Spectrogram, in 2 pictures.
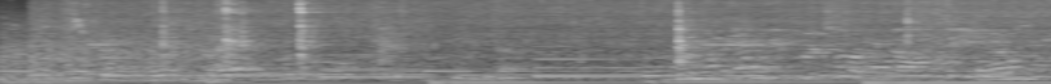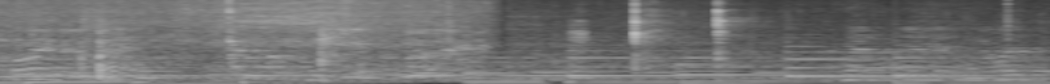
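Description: Pots of stew simmering and sizzling on tabletop burners, with sharp clicks of chopsticks and spoons against the pots and bowls. The sizzling cuts off suddenly about three quarters of the way through, under soft background music.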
